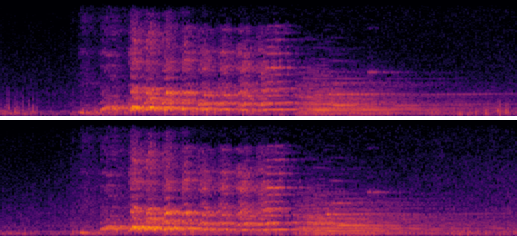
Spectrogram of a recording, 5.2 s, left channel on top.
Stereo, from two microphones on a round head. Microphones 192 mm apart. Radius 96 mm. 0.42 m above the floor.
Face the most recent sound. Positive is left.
turn(degrees=-15)  # may be behind; listen again after turning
